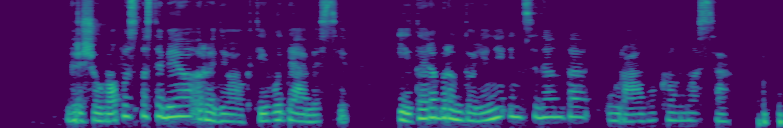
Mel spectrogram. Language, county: Lithuanian, Vilnius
